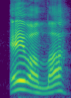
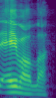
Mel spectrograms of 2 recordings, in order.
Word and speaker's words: eyvallah: In Turkey, we use this frame, eyvallah, how we pronounce it is very important. If I say eyvallah, which means thank you very much. But if I say eyvallah, which means I'm going to show you in the future, but I said eyvallah.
